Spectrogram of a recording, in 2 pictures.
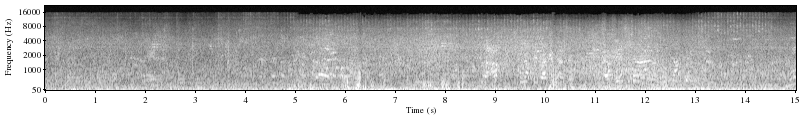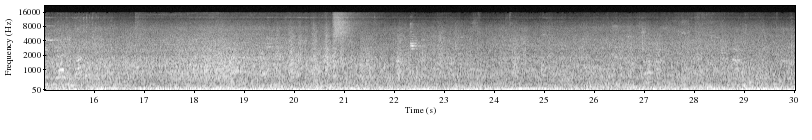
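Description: Street traffic noise: motor vehicles on a cobblestone street, with a steady low engine hum from about sixteen to twenty-five seconds in. People talk in the background.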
